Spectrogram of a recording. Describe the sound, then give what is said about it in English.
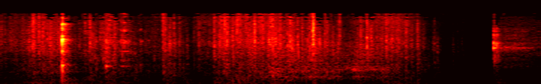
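A sharp plastic snap as a bottle of Conscious Ketchup is opened, followed by a stretch of crinkly handling and rustling, a brief pause, then one more quick click. No one speaks. “Yeah, let's crack it open.”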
